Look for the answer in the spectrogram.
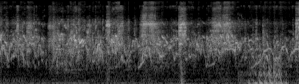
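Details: Budgerigars of rare colour mutations in a busy group, giving a steady wash of warbling and sharp squeaky notes. Several thin whistled pips stand out, and a faint lower thump is heard near the end.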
